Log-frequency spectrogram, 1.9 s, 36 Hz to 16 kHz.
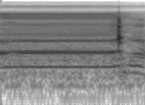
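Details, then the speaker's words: LT40 Standard sawmill hydraulics after fresh fluid and new filter (service ~150 hours overdue): steady high-pitched whine with air bubbles, near toe board roller; whine unchanged, fluid/filter not the cause. "So that high whine is the problem. That's the near toe board roller."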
